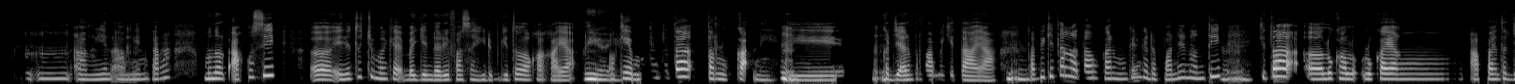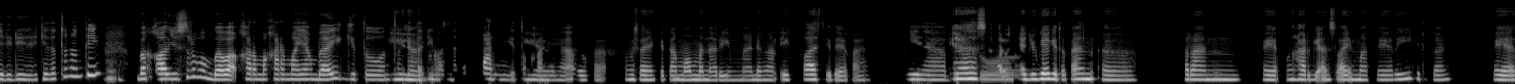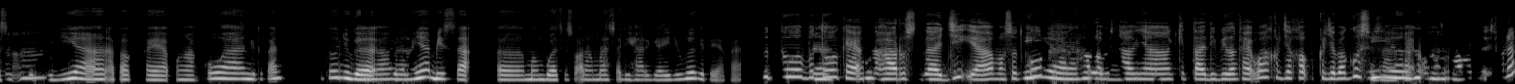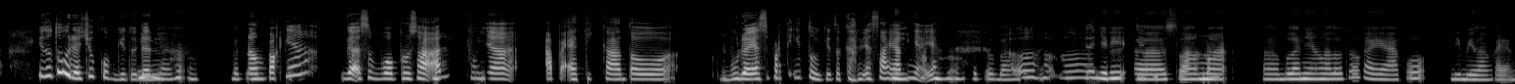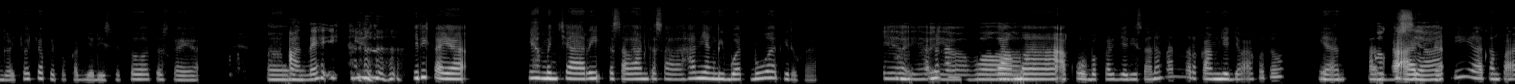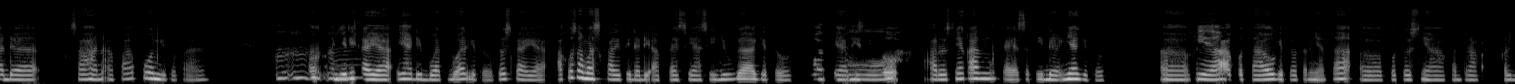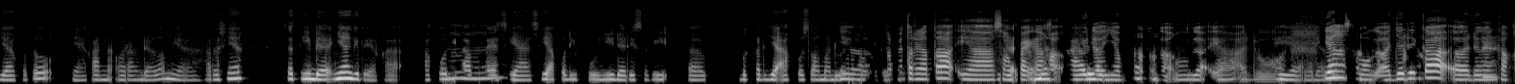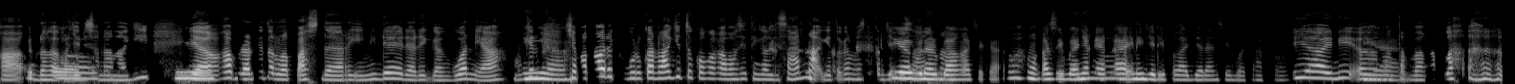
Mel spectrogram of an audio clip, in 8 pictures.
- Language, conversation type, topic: Indonesian, unstructured, Bagaimana menurutmu jika pekerjaanmu tidak dihargai dengan layak?
- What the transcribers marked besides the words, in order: other background noise; distorted speech; laughing while speaking: "kan ya"; laugh; in English: "track record-nya"; laugh; laugh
